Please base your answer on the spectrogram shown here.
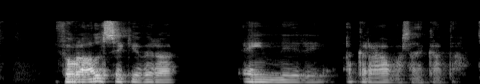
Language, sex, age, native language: Icelandic, male, 40-49, Icelandic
